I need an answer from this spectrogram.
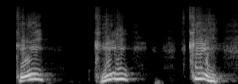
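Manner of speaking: high, frightened stammering, each word jumping up; startled stammer. A narrator's reading. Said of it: "balbettò il povero sorpreso". (balbettio spaventato e acuto)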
